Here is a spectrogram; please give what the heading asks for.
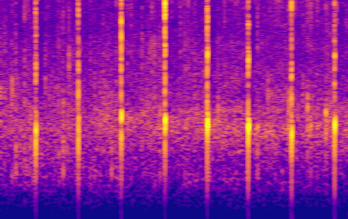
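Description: An audience at a Mother's Day morning gathering applauds the moms, a dense wash of clapping with one person's sharp claps standing out in a steady, even rhythm. No one speaks.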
